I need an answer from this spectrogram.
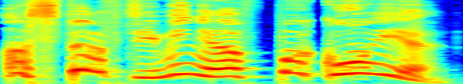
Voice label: leave me, male; XBOX; civ

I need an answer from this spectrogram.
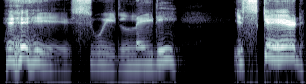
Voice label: scared, terrorists; Soldier Of Fortune II Double Helix; XBOX

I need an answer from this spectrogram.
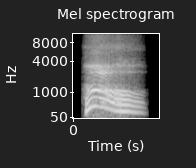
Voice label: pushed, rebel; XBOX

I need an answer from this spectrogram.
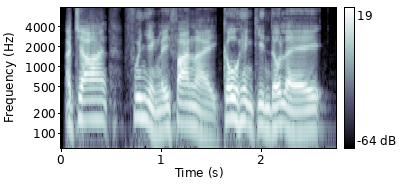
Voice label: "hey john", male; XBOX; civ

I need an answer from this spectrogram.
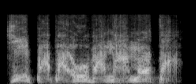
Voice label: chase, trandoshan; XBOX

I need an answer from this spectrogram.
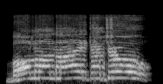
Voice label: suspicious, rodian

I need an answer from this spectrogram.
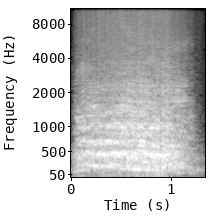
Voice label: wookie annoyed, creatures; Star Wars Obi-Wan; XBOX

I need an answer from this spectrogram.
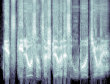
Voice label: DESTROY SUB, german; Battle Engine Aquila

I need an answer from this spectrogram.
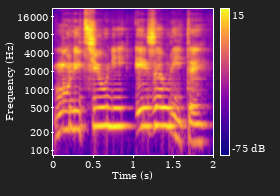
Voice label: HUD AMMUNITION DEPLETED, Italian; XBOX; BattleEngineAquila

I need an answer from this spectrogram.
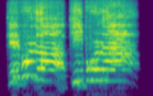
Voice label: cover, rodian

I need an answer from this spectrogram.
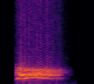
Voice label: pain; XBOX; worker

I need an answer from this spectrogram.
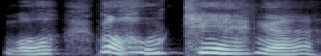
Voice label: scared, male; XBOX; civ

